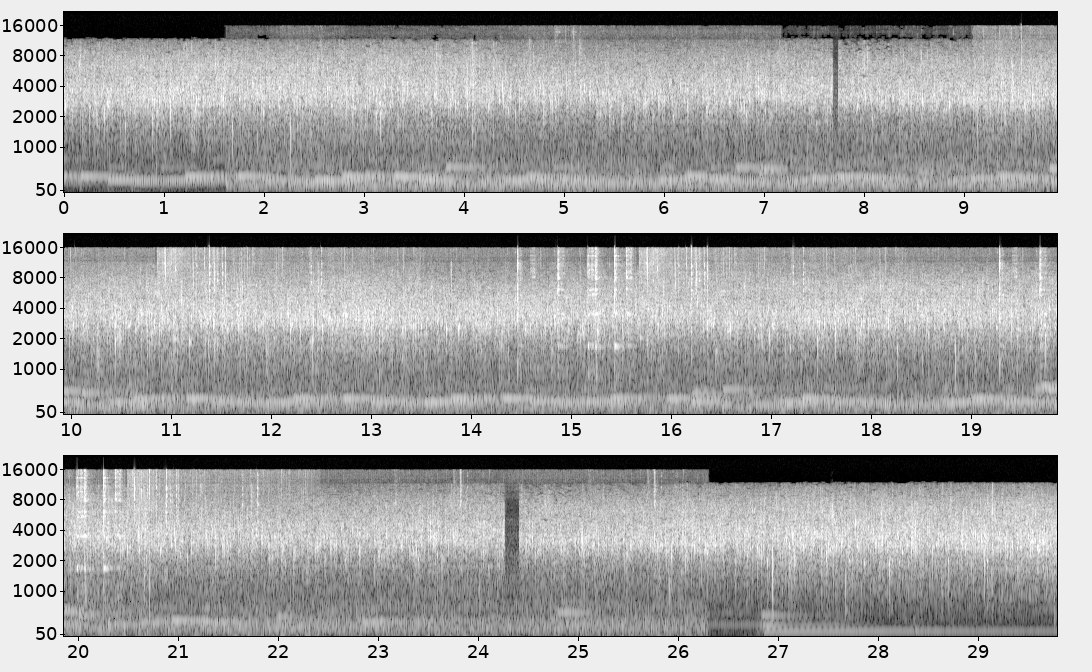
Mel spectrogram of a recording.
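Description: Food sizzling and frying in hot oil in a kadai, with bursts of crackling stirring noise in the middle, over soft background music.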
